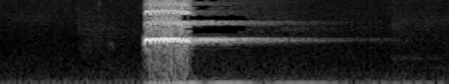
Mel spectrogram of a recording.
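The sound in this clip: A whistle gives a single short, shrill blast, loud and high-pitched, whose tone trails off in a brief fading ring, heard alone.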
